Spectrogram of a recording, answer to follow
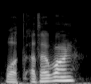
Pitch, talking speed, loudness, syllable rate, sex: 145 Hz, 195 wpm, -16 LUFS, 6.9 syllables/s, male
